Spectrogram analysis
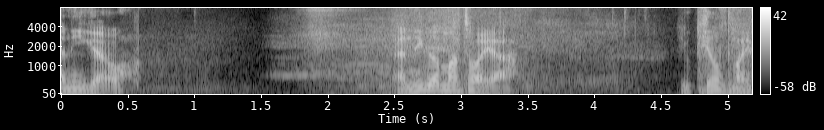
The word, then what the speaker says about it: Inigo: I I always want to say Inigo cuz that's that's how my brain wants to pronounce it. But it's uh Anigo.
